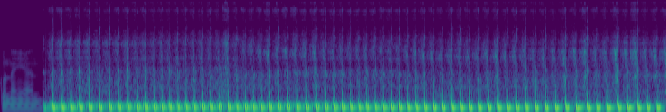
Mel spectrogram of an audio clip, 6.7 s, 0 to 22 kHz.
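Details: Honda Bravo 100 single-cylinder motorcycle after removing the noisy starter gear: quick, even thumping with no rattle or whine; running clean and smooth.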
